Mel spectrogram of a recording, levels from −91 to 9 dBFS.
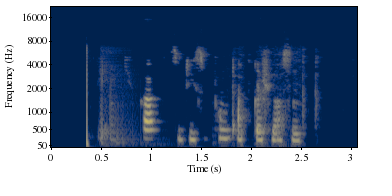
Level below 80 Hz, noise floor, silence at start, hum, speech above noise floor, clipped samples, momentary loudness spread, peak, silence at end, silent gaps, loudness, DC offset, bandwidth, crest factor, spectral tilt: -60 dBFS; -48 dBFS; 0.35 s; none; 22 dB; under 0.1%; 19 LU; -4 dBFS; 0.55 s; none; -26 LUFS; under 0.1%; 7.4 kHz; 24 dB; -5 dB/octave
